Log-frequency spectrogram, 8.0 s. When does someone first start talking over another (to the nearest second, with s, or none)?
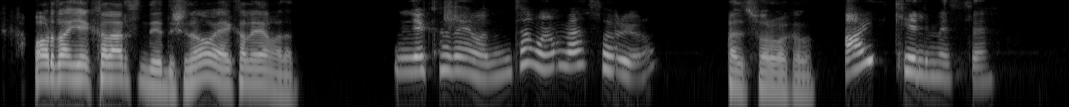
none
